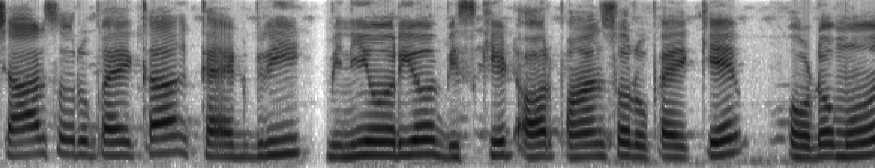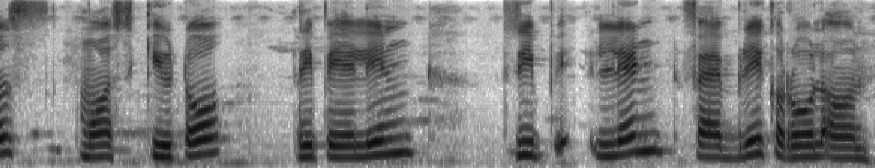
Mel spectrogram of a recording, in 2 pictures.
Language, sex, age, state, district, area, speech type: Urdu, female, 30-45, Uttar Pradesh, Lucknow, urban, read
